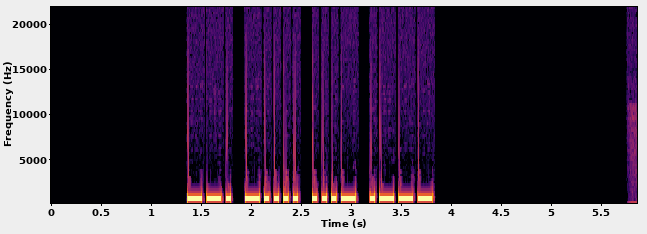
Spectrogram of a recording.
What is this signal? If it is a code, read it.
Morse code, heard as a keyed tone, about 25 wpm, 700 Hz. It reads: G6VJ
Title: DXCC-100 Call Signs - 4 Characters - 25wpm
